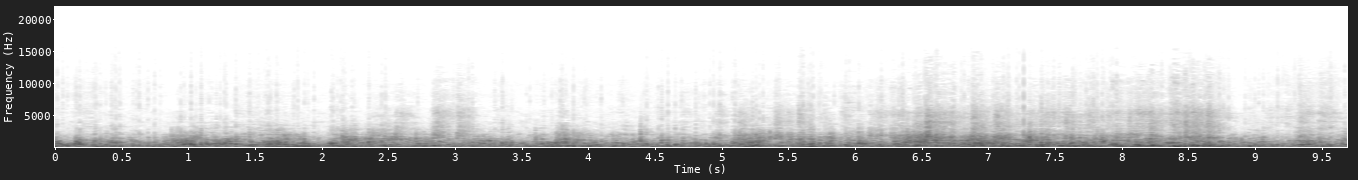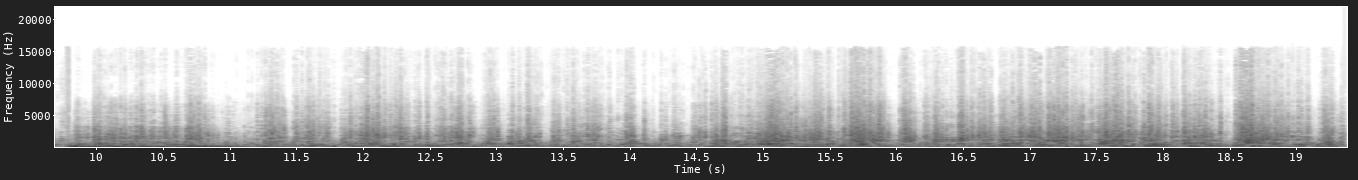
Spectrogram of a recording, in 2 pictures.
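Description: Indian Railways ICF passenger coach running along the track, heard from its open door or window: a steady rumble of wheels on rails with many short clicks and rattles, and wind buffeting the microphone. It becomes louder and brighter about ten seconds in.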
